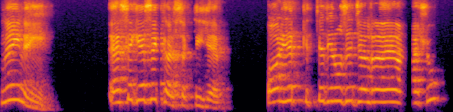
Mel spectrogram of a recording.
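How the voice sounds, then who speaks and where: A woman's voice: very high voice, lively intonation, measured pace. Woman playing a bossy gossipy aunt. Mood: scolding. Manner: mixes Hindi with English, gossipy storytelling. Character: chatty, bossy middle-aged aunt, fussing over family. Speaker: aunt in a Zoom play. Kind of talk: amateur stage acting over video call. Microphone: video call audio. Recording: echoey room, dull muffled audio.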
